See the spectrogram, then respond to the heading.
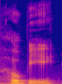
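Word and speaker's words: Hobbii: But there's this website called Hobby, but it's spelled H-O-B-B-I. So it's spelled like hobby.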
